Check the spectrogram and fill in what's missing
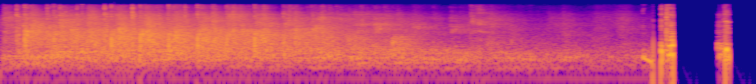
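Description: Audience clapping during a regional state-of-the-region address in Kavango West, Namibia, fairly faint and fading out over several seconds, followed by a couple of sharp nearby knocks or thumps.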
